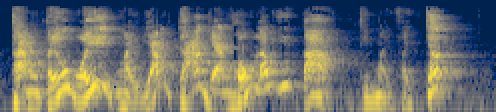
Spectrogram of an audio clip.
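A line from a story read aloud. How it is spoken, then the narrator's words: Panicked loud roar. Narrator (Vietnamese): Hắn hốt hoảng gầm to lên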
